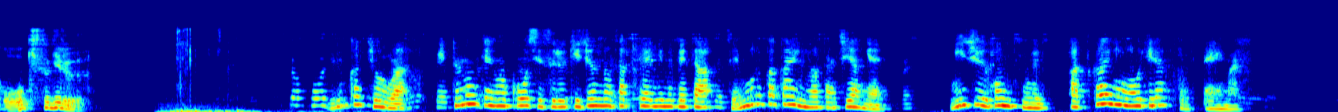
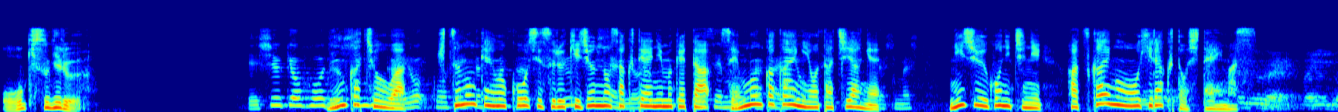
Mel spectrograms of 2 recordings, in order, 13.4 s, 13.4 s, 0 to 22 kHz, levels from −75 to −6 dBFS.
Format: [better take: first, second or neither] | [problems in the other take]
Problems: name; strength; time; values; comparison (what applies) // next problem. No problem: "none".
second | noise reduction (neural mask model DeepFilterNet 3)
